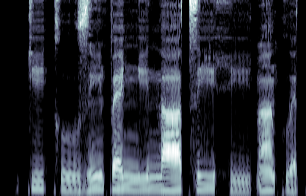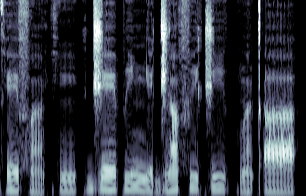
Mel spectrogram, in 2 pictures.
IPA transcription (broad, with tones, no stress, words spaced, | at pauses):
ki˦ kʰuː˨zĩ˦pɛ˦ ɲi˦ naː˦t͡siː˦ hiː˨ɓã˦kʷɛ˨ tʰe˦fã˨kʰĩ˦ | d͡ʒeː˦pi˦ɲe˨ d͡ʒã˦ fi˦˨t͡ʃiː˦˨ kʷã˨kʼaː˨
